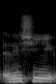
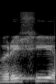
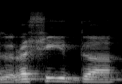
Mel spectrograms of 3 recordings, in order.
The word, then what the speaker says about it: Rishi: are being made on the way President Biden pronounced name of Rishi as Rasheed but that is one reference and then we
